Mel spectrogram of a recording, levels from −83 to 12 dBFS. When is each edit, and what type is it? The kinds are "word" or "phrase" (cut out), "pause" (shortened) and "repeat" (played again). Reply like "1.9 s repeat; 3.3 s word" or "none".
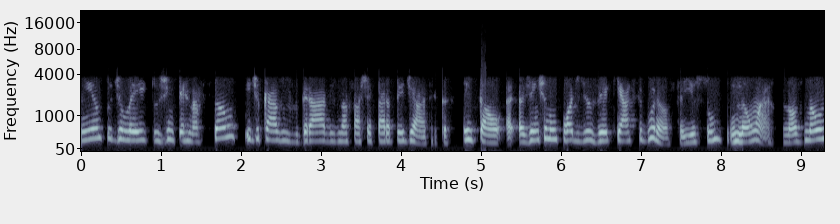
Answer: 2.0 s pause; 4.7 s pause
